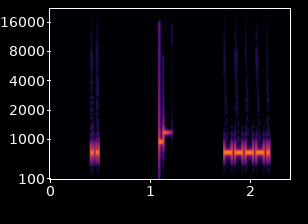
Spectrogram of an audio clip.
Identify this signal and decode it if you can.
Morse code, heard as a keyed tone, about 46 wpm, 700 Hz. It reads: I 9
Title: Single Letter-Number Alt - Rapid-Fire 45wpm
